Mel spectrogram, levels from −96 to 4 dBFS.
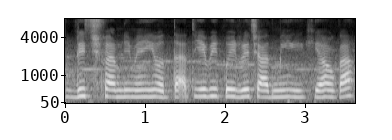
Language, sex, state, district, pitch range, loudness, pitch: Hindi, male, Bihar, Samastipur, 235-255 Hz, -14 LUFS, 240 Hz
